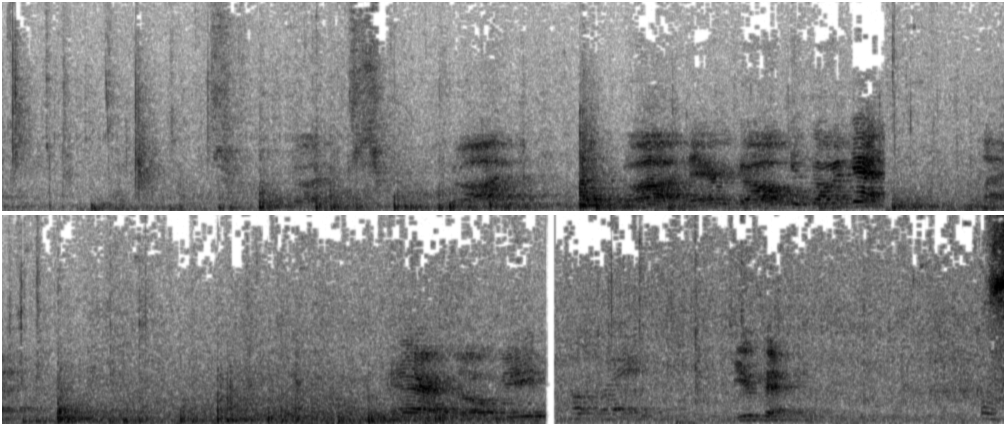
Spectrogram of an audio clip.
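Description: A horse's hooves thud on soft ground as it canters.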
